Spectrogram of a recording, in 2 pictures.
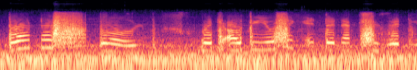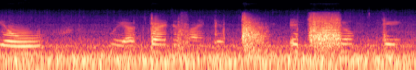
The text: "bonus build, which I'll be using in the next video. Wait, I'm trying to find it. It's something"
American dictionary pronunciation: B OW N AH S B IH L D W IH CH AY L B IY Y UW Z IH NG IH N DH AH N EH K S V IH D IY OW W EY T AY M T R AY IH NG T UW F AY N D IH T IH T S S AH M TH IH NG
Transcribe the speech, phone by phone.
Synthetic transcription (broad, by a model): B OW N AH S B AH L D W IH CH AY L B IY Y UW Z IH NG IH N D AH N EH K S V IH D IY OW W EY AY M T R AY IH NG T UW F AY N D IH T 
